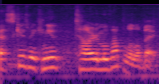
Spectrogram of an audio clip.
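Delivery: the polite request again with irritation creeping in; irritated repeat. Retold or imitated. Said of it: "'Cause I was getting a little pissed".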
